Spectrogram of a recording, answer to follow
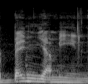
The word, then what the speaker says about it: Benjamin: Uh Jacob Zidarich is the son of Benjamin Zidich or Benyamin if we want to use the uh the Italian pronunciation who started bottling his wines at the Zidic winery in the late 1980s.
